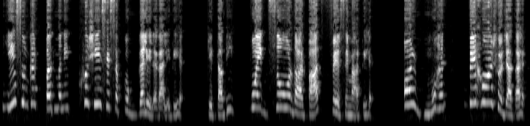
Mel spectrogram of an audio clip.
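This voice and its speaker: A woman's voice: high voice, fairly bright tone. A woman narrating a story expressively.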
